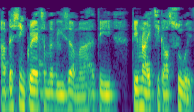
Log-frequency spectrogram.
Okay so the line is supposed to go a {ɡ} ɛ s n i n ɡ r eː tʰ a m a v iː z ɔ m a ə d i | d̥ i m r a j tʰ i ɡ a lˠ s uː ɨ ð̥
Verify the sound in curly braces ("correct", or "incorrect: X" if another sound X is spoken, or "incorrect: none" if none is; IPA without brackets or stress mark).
incorrect: b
